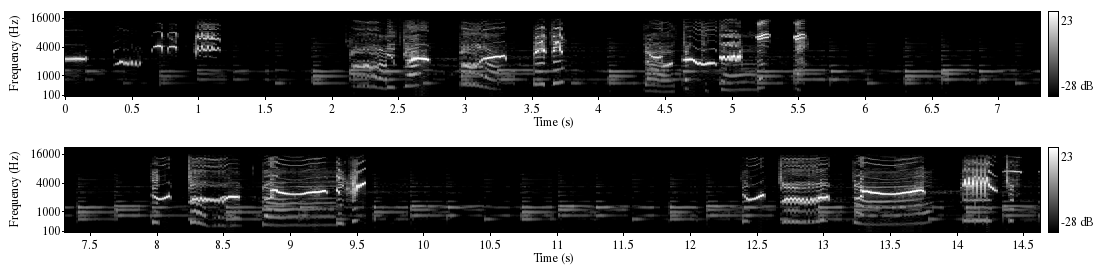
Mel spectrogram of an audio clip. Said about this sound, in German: wie zum Beispiel einer Amsel, besteht aus vielen kleinen Abschnitten. Man kann auch sagen Melodien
